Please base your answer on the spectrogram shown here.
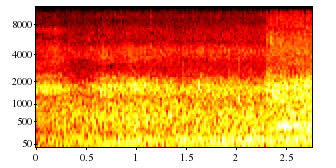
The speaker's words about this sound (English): So we're actually running downwind on the Suez Canal. Okay, we're still motoring as well, but we managed to gain just under a knot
